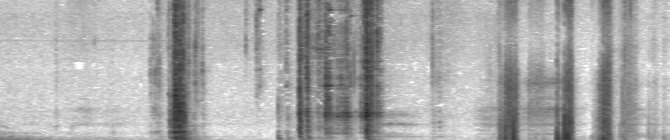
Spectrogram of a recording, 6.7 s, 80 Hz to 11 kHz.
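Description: Audi A6 C6's 2.0 TDI (BRE) four-cylinder diesel switched off, its running note dying away in the first half second. Then several short bursts of clicks and a jangle of keys, the loudest of them about two seconds in and near the end.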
